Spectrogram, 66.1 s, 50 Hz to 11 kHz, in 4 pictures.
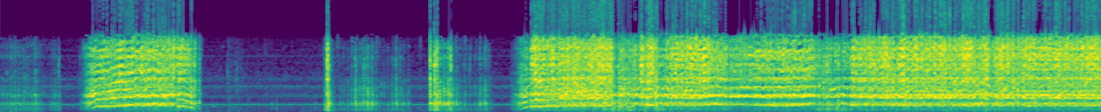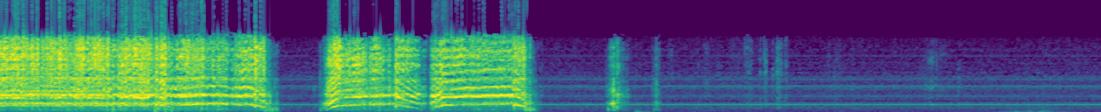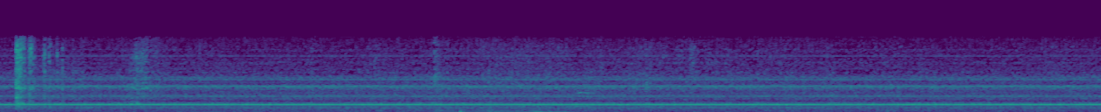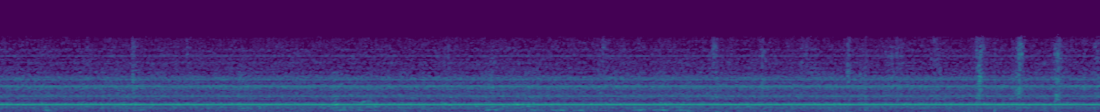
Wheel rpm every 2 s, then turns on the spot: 50, 100, 20, 20, 180, 210, 210, 210, 210, 220, 100, 160, 30, 0, 0, 0, 0, 0, 0, 0, 0, 0, 0, 0, 0, 0, 0, 0, 0, 0, 0, 0, 0.
2-6 20-22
